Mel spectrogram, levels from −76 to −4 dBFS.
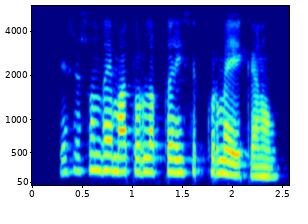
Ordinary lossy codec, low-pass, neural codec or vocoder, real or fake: Opus, 24 kbps; 5.4 kHz; none; real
